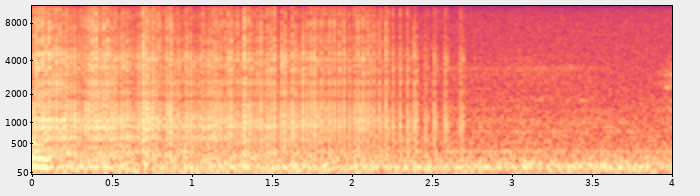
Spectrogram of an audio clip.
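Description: Tabletop prize wheel of team logos spinning and coasting to a stop: a rushing whir with fine rapid ticks that thin out and fade about two and a half seconds in.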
